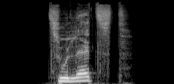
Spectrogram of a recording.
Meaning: 1. finally; lastly; in the end 2. recently; the other day
- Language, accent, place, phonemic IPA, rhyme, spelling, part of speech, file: German, Germany, Berlin, /t͡suˈlɛt͡st/, -ɛt͡st, zuletzt, adverb, De-zuletzt.ogg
